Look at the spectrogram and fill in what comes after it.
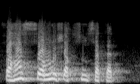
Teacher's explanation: آپ پڑھنے کے بعد بھی تھوڑی سی سانس جاری رہتی ہے, حروف محموسہ کہا جاتا ہے.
